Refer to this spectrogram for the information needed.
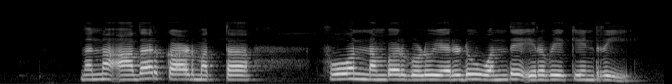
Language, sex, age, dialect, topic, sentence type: Kannada, female, 36-40, Central, banking, question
